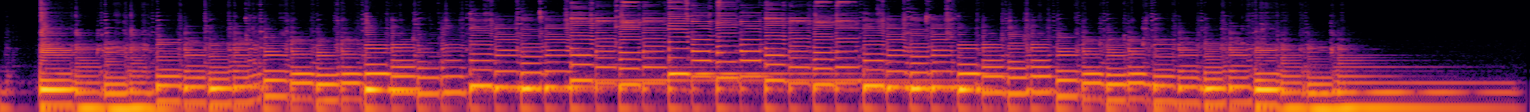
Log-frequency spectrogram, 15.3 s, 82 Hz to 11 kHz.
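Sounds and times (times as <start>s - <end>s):
low to high guitar arpeggio: 0.0s - 15.2s.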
